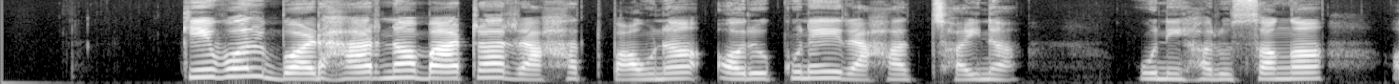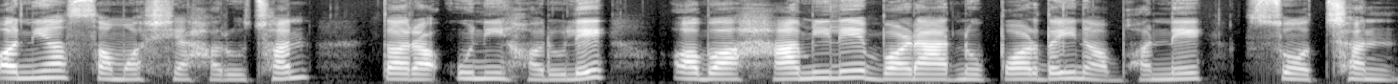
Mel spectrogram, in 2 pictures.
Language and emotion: Nepali, neutral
